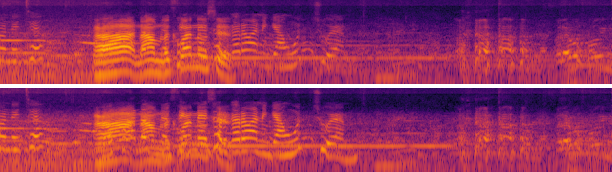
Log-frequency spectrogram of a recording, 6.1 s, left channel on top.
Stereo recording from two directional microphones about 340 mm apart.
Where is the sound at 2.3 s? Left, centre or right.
Centre.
